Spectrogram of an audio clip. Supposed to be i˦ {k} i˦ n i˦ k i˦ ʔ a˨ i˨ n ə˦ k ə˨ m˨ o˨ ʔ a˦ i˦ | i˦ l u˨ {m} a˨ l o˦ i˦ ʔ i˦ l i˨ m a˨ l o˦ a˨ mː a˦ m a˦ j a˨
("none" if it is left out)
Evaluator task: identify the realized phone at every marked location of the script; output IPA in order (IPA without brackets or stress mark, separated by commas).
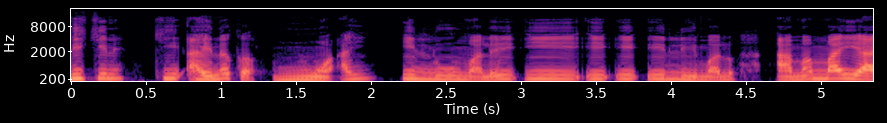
k, m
